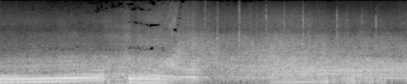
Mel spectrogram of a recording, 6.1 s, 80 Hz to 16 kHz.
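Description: Corvette C7 Grand Sport's V8 with the stock exhaust's NPP valves open, accelerating hard. The pitch climbs, drops at a gear change about a second and a half in and climbs again, then the sound falls away and fades as the car pulls off into the distance.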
